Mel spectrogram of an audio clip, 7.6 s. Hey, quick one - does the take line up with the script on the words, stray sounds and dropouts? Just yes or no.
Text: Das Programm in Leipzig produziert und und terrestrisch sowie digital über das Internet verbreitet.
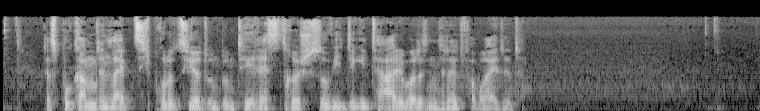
yes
